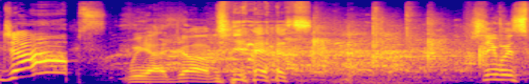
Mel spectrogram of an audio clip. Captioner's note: all laughing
